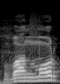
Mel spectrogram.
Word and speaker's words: Von Morgue: Алена с телеграм-канала, с YouTube-канала One More, правильно сказал? – Правильно сказал.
